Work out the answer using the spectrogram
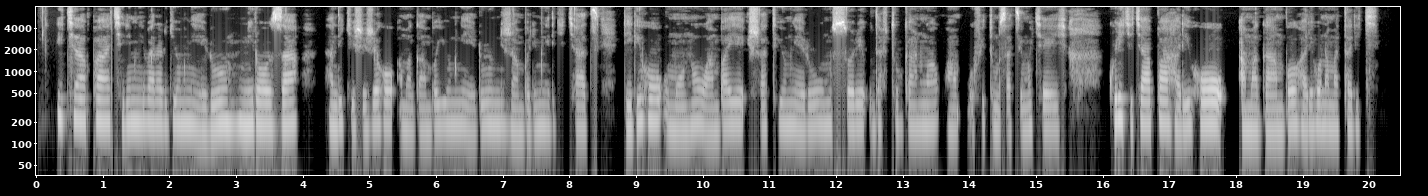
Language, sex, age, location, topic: Kinyarwanda, female, 25-35, Kigali, health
